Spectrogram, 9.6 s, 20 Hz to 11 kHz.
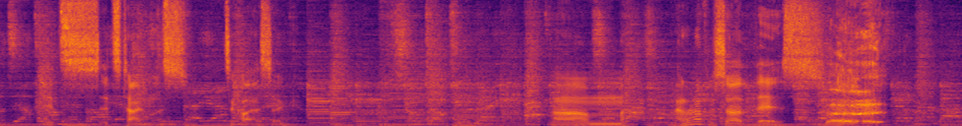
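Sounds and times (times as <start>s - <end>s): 
speech: 0.1s - 4.2s, 5.6s - 8.9s
low throaty rumbling: 8.2s - 8.9s
person burping: 8.2s - 8.9s
vocal sounds: 8.2s - 8.9s.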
